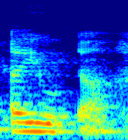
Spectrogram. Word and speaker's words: Iota: looks like I and we pronounce is at Iota and the value of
